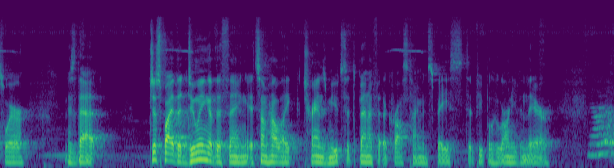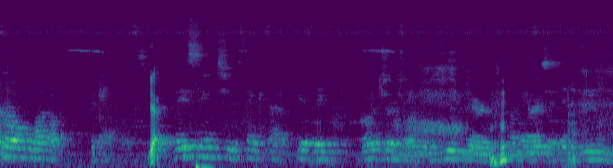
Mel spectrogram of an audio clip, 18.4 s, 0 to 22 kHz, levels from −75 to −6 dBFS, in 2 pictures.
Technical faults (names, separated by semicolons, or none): phantom power thump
